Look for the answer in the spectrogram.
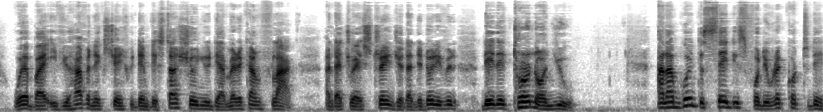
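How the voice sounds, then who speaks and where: A man's voice: lowish voice, bright, forceful tone, husky. A man from Africa, delivering an opinionated, confrontational monologue to another person, repeating phrases for emphasis. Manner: confrontational, admonishing. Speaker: vlogger.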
